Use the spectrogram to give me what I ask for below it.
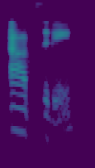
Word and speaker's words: ABCDE: So, she boards first, and the lady at the counter is like, your daughter's name is ABCDE? And she was like, yes, but it's pronounced Absidy.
